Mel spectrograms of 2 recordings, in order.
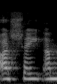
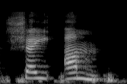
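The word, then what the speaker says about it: شيئًا: li mubakirina li naqra shay'an min al-Quran mubakirina li naqra shay'an min al-Quran. So this means yes, we pronounce this word not shay'an. We pronounce this word shay'am.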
